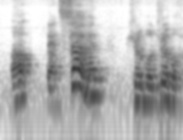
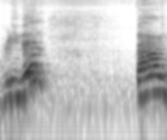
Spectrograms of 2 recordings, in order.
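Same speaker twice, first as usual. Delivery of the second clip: usual speaking voice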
